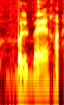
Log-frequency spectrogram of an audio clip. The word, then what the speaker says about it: Volver: la lettre V en espagnol se prononce plutôt comme un B. Exemple, le titre du film de Pedro Almodovar, Volver, se dit plutôt Bolbert.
